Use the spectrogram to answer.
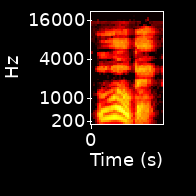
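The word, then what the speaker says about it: Råbäck: The manor house, or herrgård, in question is to be called R-A-B-A-C-K, pronounced something like Robeck, though that is not its name.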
